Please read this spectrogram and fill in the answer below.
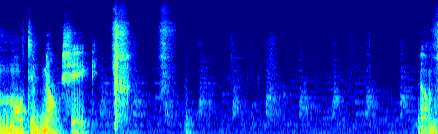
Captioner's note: Frank scoffs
